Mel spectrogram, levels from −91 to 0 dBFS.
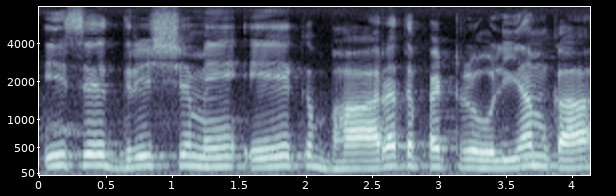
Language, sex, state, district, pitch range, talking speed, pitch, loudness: Hindi, male, Madhya Pradesh, Katni, 150-180 Hz, 100 wpm, 170 Hz, -14 LUFS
